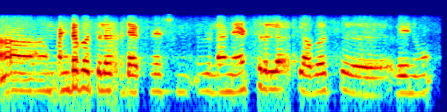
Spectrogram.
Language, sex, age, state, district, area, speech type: Tamil, female, 45-60, Tamil Nadu, Ranipet, urban, conversation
